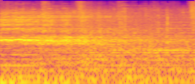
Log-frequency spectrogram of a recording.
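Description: A horse whinnies loudly and close while its hooves clop beneath, the neigh sustained across the first half before fading into continued hoofbeats, with no talking.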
